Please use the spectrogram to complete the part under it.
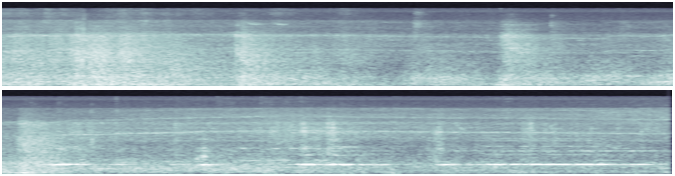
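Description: Wind blows and rumbles outdoors.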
